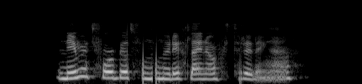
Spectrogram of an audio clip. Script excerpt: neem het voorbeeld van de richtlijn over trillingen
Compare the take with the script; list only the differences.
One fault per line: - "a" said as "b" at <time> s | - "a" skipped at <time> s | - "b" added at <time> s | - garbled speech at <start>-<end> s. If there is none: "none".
- "van" added at 1.5 s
